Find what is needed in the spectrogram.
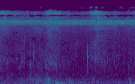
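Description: Soft footsteps and shuffling on straw-strewn dirt, with a few faint bumps and light clicks over a low outdoor background.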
